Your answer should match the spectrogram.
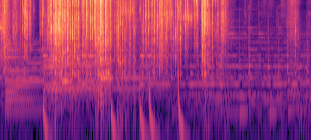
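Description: Foil booster pack wrapper crinkling and crackling as it is torn open by hand; the crinkling stops a little over four seconds in. Background music with a deep, thudding beat plays throughout.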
